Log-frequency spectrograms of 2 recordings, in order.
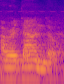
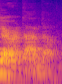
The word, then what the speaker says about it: Arredondo: Arredondo. He was Arredondo.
